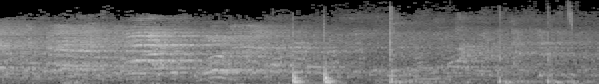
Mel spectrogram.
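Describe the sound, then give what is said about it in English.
A missed basketball free throw in a fourth-quarter game spins out of the rim, followed by a few sharp thuds of the ball against the rim and floor, with talk throughout. “First one on its way, and that one spins out of the rim.”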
